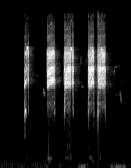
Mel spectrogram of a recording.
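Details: Black francolin (kala teetar) calling: a loud sequence of harsh, grating, high-pitched notes. A short clipped note comes first, then a broad rasping burst, then a pause, then two more rasping notes close together.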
